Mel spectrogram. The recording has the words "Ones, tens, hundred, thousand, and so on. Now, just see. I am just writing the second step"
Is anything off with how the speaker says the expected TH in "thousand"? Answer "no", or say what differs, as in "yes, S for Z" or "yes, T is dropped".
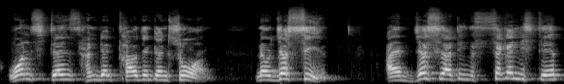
yes, T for TH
